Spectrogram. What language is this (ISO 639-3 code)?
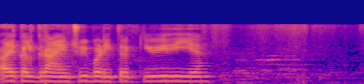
doi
